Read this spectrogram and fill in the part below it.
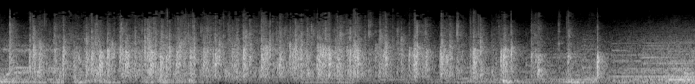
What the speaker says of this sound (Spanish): Para el novio, un fuerte aplauso.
